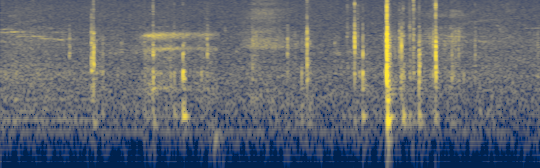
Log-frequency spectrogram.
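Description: Scattered light clicks and taps, a few close together, with a sharper knock about four seconds in.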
